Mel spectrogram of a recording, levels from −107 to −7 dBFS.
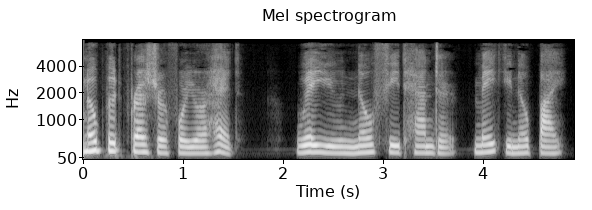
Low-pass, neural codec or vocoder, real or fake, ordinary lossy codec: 7.2 kHz; codec, 16 kHz in and 24 kHz out, 0.4 kbps, LongCat-Audio-Codec, two codebook decoder; fake; MP3, 48 kbps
